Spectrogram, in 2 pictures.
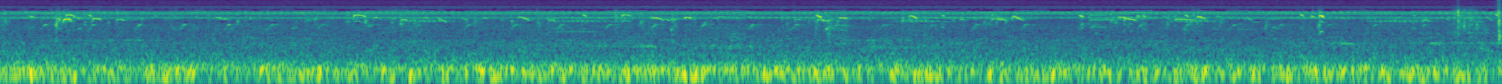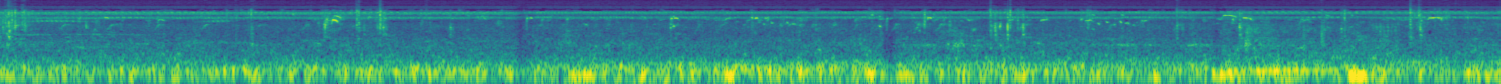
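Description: Faint outdoor ambience: a steady high insect drone with many short, scattered chirps of small birds, over a low rumble.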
